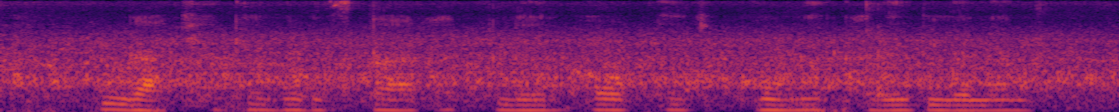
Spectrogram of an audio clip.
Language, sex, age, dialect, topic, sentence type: Maithili, male, 18-24, Southern/Standard, agriculture, statement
